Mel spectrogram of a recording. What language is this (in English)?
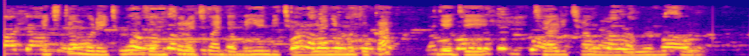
Ganda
